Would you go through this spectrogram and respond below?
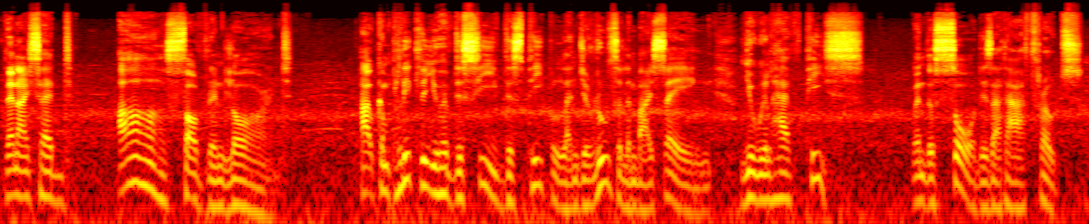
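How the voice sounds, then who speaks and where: A man's voice: deep voice, very animated, measured pace, a bit bright, slight background noise, heavily acted. An actor playing an anguished prophet who warns his doomed people, in an impassioned, urgent dramatized scripture reading. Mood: dismayed.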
